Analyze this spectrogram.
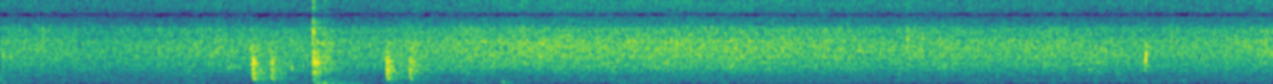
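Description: Steady background hiss with a few short crackling clicks between one and two seconds in, from the boiled crawfish boil food being handled on the table.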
